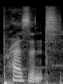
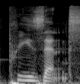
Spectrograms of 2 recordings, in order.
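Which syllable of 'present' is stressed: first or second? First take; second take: first; second. First: The stress is on the first syllable. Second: The stress is on the second syllable. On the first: It is the noun, a gift. The speaker calls it wrong. "the pronunciation of the verb is not present" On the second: It is the verb, to show. The speaker calls it right. "It's present"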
